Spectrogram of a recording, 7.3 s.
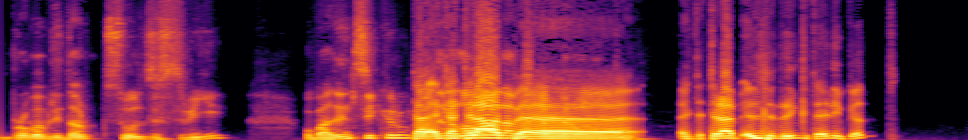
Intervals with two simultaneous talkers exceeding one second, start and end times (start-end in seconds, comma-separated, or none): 3.0-4.8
